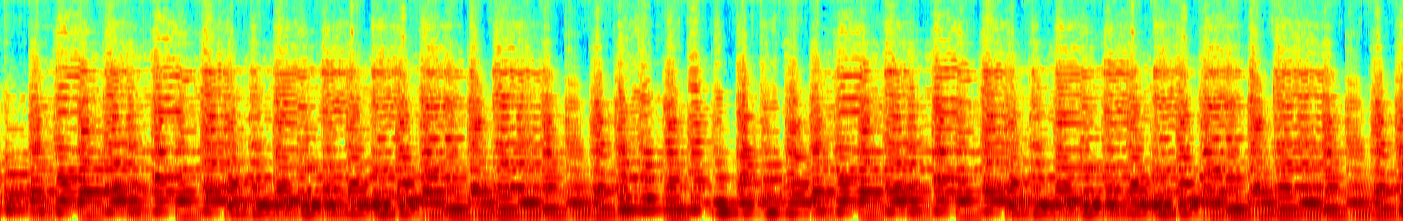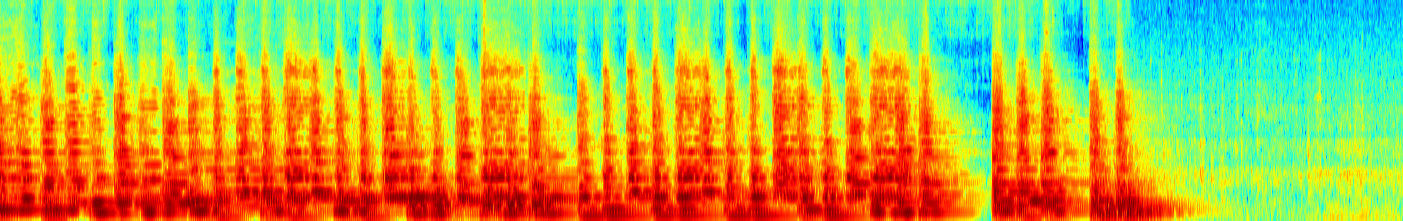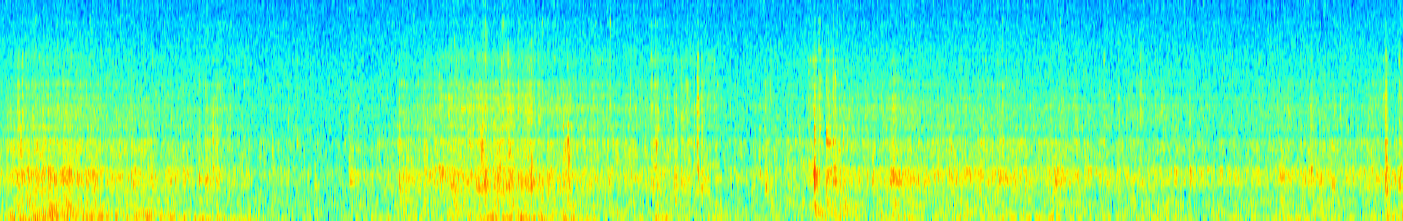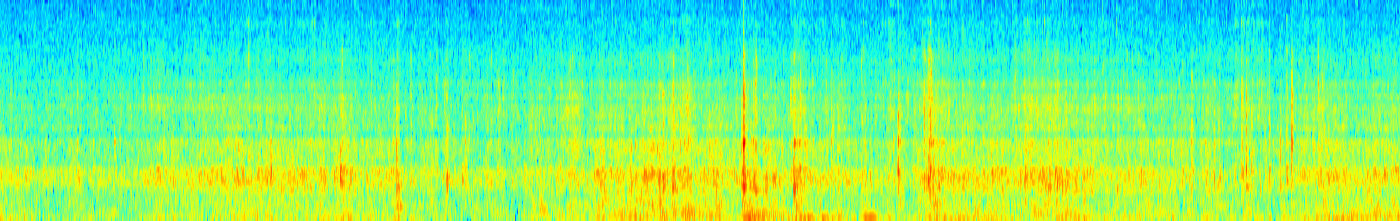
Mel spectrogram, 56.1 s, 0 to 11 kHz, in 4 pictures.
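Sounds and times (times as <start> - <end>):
faint steady hiss: 0.0 - 56.0.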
